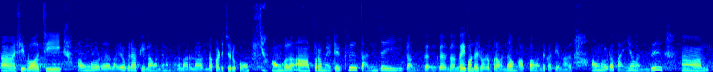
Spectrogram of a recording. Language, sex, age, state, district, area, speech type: Tamil, female, 18-30, Tamil Nadu, Perambalur, rural, spontaneous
